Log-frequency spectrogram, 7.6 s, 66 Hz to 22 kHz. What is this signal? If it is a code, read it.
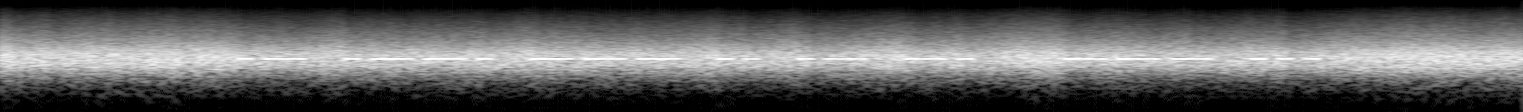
Morse code, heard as a keyed tone, machine-sent, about 18 wpm, 1040 Hz, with heavy radio static and a narrow filter. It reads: APOIAN OS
